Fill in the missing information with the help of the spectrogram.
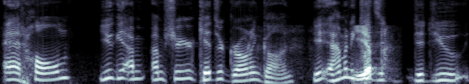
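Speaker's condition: No condition

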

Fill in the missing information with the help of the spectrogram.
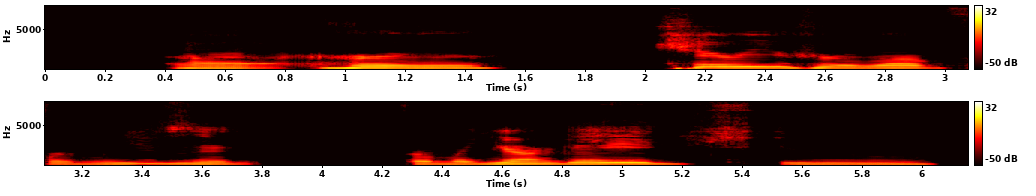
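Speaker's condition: Spinal muscular atrophy type 2

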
